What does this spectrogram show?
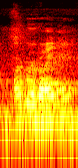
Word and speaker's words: arborvitae: Is it aborti? I never can pronounce it. Aborti? Arborvitae?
